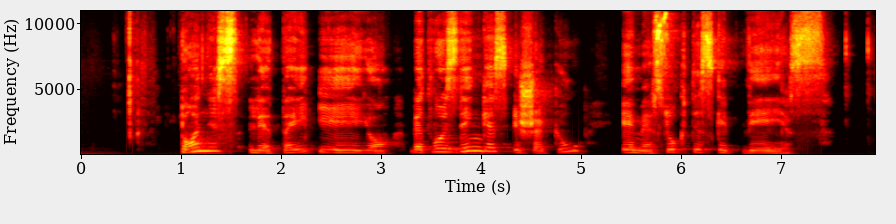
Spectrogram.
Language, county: Lithuanian, Utena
